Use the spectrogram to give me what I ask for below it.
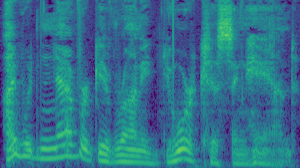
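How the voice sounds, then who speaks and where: Man as a gentle, husky raccoon mother. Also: mid-range voice, huge pitch swings, unhurried, full character voice. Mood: tender. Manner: gentle, soothing, warm delivery. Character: motherly female raccoon, tender, reassuring parent. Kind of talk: children's storybook character voice.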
